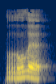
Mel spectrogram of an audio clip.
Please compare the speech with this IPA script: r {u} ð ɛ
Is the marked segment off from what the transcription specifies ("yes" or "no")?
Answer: yes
